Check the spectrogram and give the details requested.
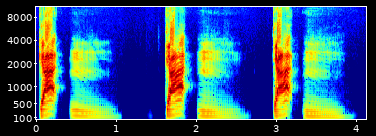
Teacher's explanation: same position is the n so gotten the tongue never moves once you stop the t the tongue never moves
